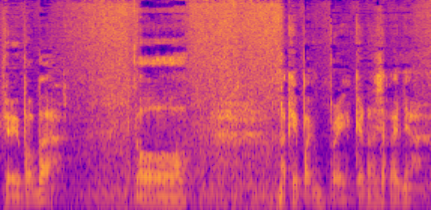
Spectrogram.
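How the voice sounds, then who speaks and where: A man's voice: deep voice, measured pace, background noise. A man playing a probing, reassuring middle-aged father in a radio drama, with a Filipino accent.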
